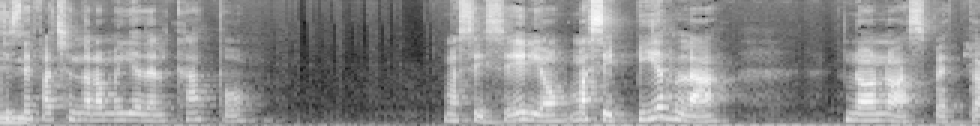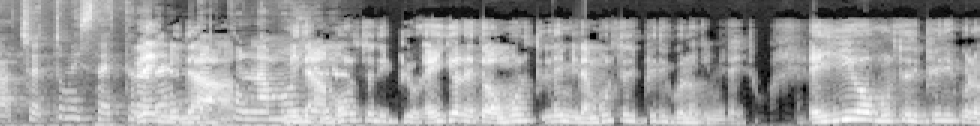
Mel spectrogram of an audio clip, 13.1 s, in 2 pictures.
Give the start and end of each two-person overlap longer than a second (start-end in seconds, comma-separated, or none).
7.4-9.0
